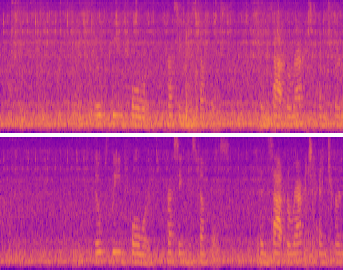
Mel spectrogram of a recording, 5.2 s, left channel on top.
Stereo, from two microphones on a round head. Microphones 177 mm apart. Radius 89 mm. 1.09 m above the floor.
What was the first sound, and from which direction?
A woman speaking, 25° right (ahead or behind).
